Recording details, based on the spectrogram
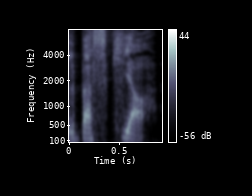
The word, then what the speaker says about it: Basquiat: And this is, I don't know how to pronounce his last name. Is it Basquiat? – Yes. You would say, with a French accent, you would say Jean-Michel Basquiat, who was an amazing artist.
